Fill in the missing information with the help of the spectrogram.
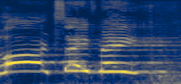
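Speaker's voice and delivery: high desperate cry for help; a sinking man's high plea. Retold or imitated. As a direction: call out Lord save me as sinking. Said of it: "he cried out".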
